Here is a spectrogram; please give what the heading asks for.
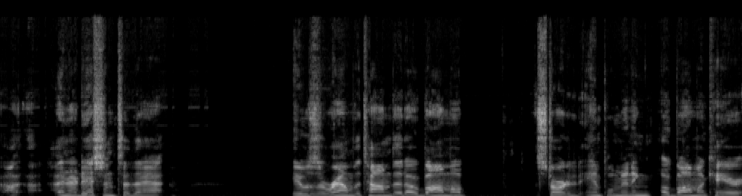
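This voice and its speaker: A man's voice: mid-range voice, a bit bright, dry recording. Profane ranting American man, dry sound. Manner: profane, angry ranting with many restarts. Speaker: vlogger. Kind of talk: casual vlog rant.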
